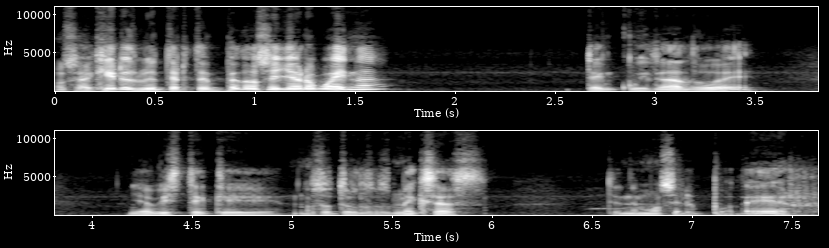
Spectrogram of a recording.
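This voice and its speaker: In a bright, sharp, animated tone with vocal fry, the voice makes very wide pitch swings and big swings in loudness, leaving long, frequent pauses on a very clean recording with a silent background. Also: man, medium pitch for a man, moderate pace. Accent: Mexican. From Mexico. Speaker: podcast host. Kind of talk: casual comedic commentary.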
